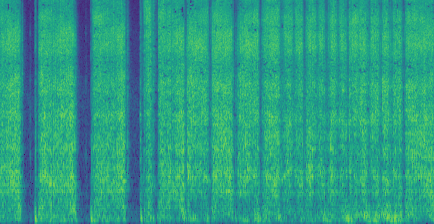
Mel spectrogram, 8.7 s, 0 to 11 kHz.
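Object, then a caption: Coarse sandpaper sheet rolled into a tube. A sheet of coarse 60-grit sandpaper, rolled into a hollow tube, is scratched quickly with long red nails. The result is a bright, dense gritty rasping, broken by a few short pauses early on and then by rapid, uneven strokes with brief dips between them.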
